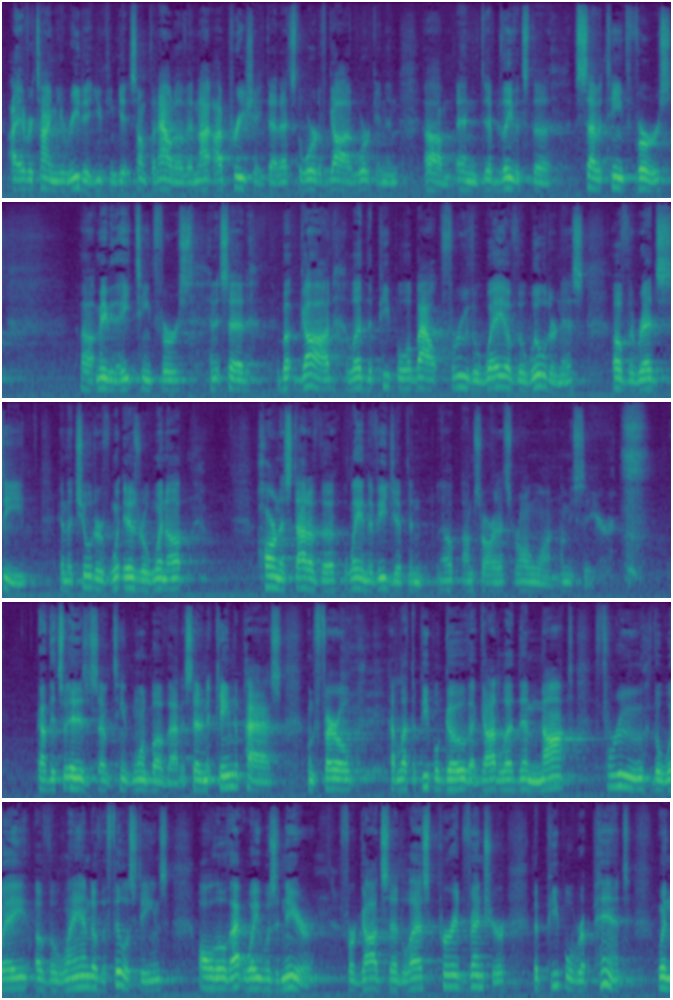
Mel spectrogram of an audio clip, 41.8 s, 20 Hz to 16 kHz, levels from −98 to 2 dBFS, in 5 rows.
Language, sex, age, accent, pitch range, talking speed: English, male, 30-49, American, 130-155 Hz, 190 wpm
